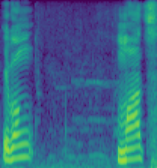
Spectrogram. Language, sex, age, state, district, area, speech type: Bengali, male, 30-45, West Bengal, Birbhum, urban, spontaneous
